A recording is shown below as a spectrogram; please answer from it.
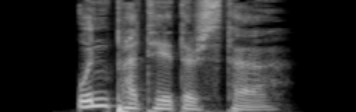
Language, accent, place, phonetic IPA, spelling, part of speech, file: German, Germany, Berlin, [ˈʊnpaˌteːtɪʃstɐ], unpathetischster, adjective, De-unpathetischster.ogg
- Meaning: inflection of unpathetisch: 1. strong/mixed nominative masculine singular superlative degree 2. strong genitive/dative feminine singular superlative degree 3. strong genitive plural superlative degree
